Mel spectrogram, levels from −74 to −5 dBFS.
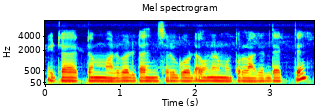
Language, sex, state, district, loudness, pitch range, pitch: Bengali, male, Tripura, Unakoti, -16 LUFS, 105-110 Hz, 105 Hz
